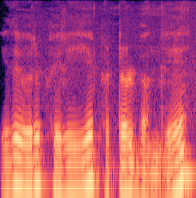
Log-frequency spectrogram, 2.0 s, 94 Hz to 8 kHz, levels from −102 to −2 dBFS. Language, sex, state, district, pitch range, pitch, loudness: Tamil, male, Tamil Nadu, Nilgiris, 95-120 Hz, 105 Hz, -18 LUFS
